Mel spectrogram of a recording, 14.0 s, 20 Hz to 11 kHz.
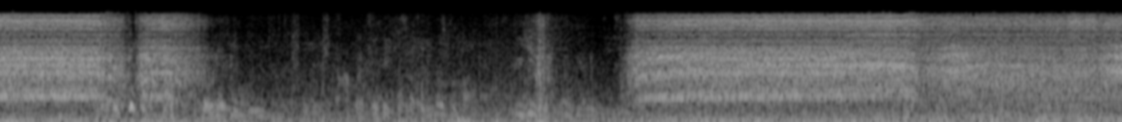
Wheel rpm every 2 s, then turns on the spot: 190, 30, 0, 10, 170, 220, 230.
none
